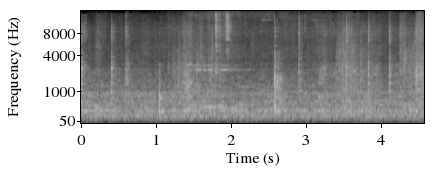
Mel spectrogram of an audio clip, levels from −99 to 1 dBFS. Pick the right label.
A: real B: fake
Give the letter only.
B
